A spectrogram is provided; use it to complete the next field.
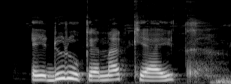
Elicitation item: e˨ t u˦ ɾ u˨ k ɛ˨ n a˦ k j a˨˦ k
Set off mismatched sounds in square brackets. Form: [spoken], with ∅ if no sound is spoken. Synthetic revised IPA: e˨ [d] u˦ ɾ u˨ k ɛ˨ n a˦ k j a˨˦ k

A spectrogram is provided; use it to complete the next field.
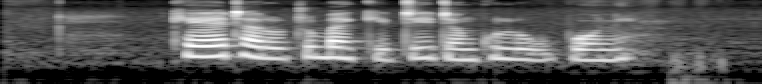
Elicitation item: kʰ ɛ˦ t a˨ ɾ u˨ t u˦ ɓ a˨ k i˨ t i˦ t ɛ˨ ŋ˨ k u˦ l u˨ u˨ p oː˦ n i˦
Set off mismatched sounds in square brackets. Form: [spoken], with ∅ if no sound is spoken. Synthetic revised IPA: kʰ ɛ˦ t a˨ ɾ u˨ t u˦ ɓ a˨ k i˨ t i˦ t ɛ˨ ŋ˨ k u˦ l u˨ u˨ p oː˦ n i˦

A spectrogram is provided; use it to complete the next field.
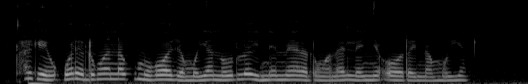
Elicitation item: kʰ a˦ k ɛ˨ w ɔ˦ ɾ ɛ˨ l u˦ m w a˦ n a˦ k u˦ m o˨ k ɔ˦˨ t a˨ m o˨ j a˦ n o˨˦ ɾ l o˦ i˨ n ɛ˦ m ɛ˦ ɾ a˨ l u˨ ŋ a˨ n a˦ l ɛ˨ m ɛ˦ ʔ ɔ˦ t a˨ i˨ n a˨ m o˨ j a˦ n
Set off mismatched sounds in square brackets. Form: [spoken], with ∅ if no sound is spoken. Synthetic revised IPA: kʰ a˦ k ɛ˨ w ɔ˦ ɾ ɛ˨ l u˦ [ŋ] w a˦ n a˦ k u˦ m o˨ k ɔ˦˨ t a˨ m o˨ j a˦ n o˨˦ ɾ l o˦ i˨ n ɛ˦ m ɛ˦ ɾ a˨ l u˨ ŋ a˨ n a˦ l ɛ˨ [ɲ] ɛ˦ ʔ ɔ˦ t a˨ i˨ n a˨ m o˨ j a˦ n

